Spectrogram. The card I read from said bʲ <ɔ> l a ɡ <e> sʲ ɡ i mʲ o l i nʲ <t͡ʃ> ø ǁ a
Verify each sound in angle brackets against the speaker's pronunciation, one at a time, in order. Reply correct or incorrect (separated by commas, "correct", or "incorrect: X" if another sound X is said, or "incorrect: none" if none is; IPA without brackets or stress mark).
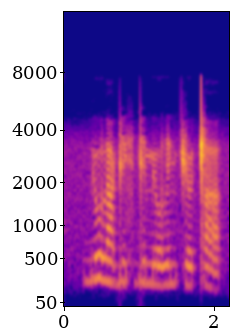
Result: incorrect: o, incorrect: i, correct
